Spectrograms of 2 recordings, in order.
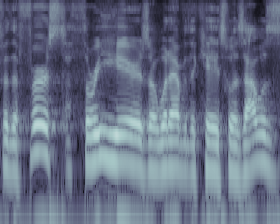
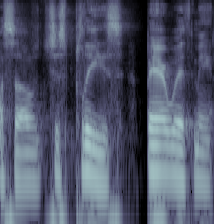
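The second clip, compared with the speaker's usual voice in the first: ordinary talk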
